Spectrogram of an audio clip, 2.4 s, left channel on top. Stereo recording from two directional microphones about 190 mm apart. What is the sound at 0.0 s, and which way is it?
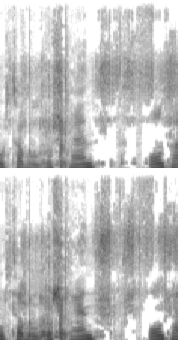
Speech, 10° right (ahead or behind).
